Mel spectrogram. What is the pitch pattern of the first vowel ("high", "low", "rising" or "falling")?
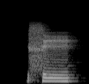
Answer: high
